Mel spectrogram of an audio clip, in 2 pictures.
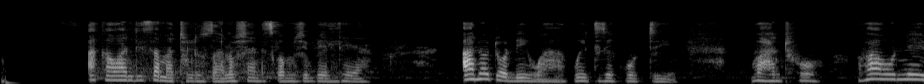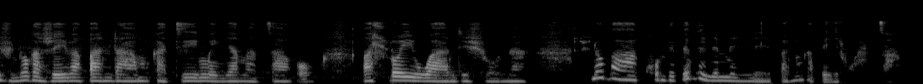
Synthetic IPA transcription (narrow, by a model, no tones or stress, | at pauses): akawandisamatʰuluzoano̞ʃandiswamut͡ʃibʱe̞ɬeja | ano̞to̞ɗiwa̰kuitirekuti | ʋantʰu | ʋaone̞ʐino̞ŋɡaʐeiʋapandamukatimwe̞ɲamad͡zaʋo̞̰ʋaɬo̞iwandiʒo̞ːnaʐ̥ino̞ɓakʰo̞mbe̞pemene̞me̞ne̞pano̞ŋɡapeirwaːd͡za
